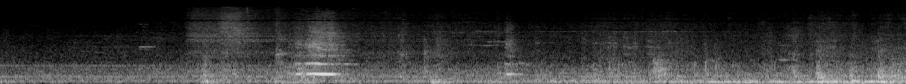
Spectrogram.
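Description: Inside a JR 103 series electric multiple-unit train: a steady hum while it stands, a knock and a short loud pitched blast about two to three seconds in, then low running noise that grows steadily louder as the train starts off.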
